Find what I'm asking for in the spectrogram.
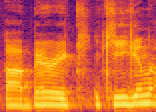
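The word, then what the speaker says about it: Keoghan: Barry Keegan, I believe is how it's pronounced.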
